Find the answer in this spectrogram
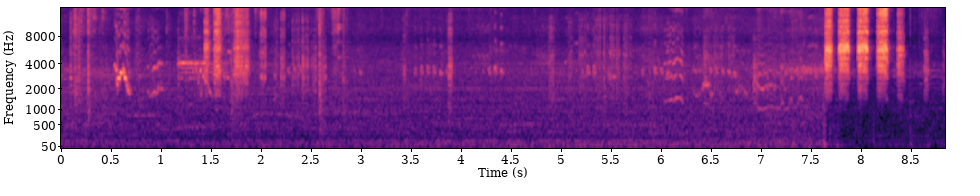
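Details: Japanese budgerigars mating give scattered sharp chirps and warbling chatter over a steady low hum, ending in a quick burst of five loud, high chirps.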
